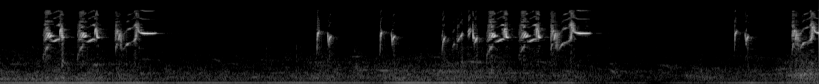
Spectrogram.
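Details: European goldfinch singing, described as ready to mate, with 2022 noted; bursts of bright twittering, tinkling notes with quick downward slurs, separated by pauses, plus a faint low hum.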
